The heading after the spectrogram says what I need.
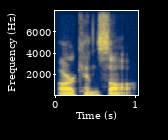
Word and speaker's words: Arkansas: should be pronounced and while it's not technically illegal or punishable to say it wrong with a hard s at the end of the state's name arkansas is legally supposed to be pronounced arkansas uh it looks like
